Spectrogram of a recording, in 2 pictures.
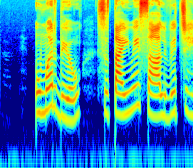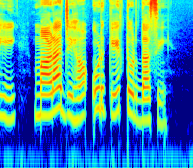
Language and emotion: Punjabi, neutral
